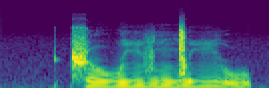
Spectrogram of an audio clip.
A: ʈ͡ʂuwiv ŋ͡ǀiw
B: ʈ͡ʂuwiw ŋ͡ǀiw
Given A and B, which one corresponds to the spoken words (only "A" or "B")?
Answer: A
